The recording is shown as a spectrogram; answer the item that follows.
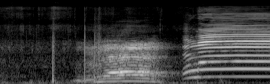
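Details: Young twin ewe lambs on an Ishikari farm in Hokkaido, Japan: a softer, lower bleat followed by a loud, steady, high-pitched bleat held for nearly a second.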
